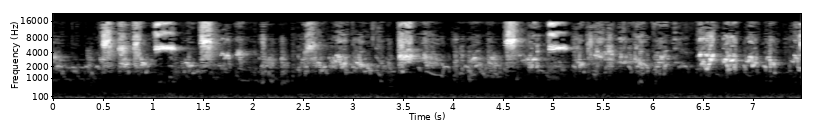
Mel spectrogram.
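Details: Pet budgerigar kissing sounds: bursts of high squeaky chirps, sharp whistles and clicks every second or so, with scratchy chatter between and a low hum beneath.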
